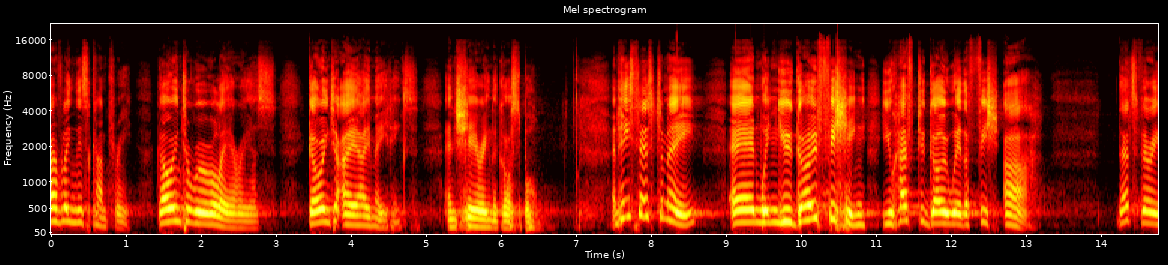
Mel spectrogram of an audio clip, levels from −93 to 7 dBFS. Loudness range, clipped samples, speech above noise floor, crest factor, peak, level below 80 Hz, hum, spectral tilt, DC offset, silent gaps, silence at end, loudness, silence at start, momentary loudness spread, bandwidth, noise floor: 6 LU; under 0.1%; 48 dB; 16 dB; 0 dBFS; -76 dBFS; none; -3 dB/octave; under 0.1%; none; 0 s; -14 LUFS; 0 s; 20 LU; 14.5 kHz; -63 dBFS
